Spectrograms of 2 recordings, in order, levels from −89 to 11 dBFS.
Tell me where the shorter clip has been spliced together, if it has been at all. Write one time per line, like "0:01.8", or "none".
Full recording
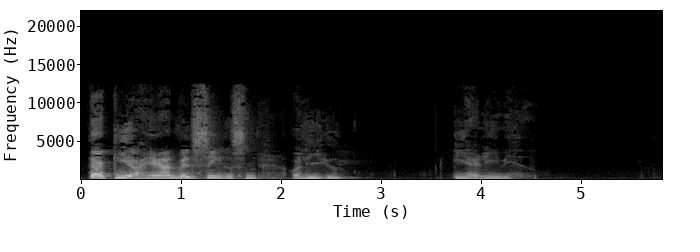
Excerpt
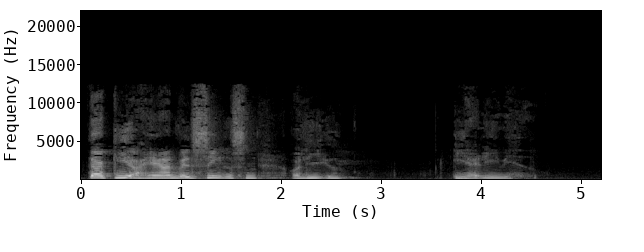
none

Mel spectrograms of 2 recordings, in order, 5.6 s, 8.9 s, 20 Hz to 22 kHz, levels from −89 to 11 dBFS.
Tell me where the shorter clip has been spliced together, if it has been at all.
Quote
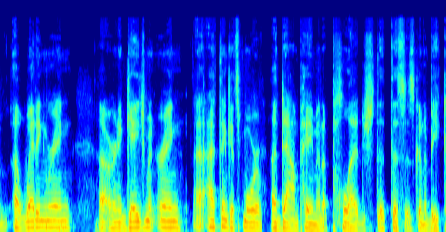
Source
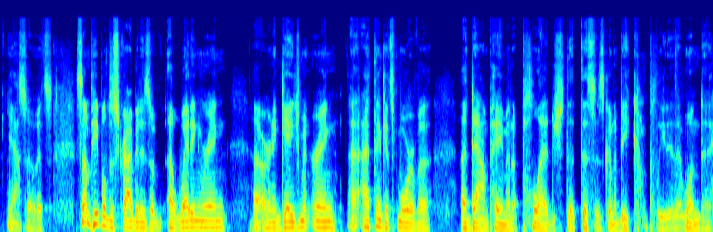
0:03.3

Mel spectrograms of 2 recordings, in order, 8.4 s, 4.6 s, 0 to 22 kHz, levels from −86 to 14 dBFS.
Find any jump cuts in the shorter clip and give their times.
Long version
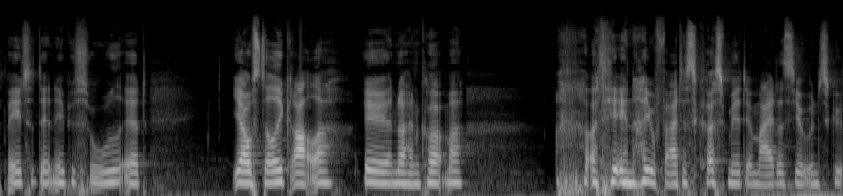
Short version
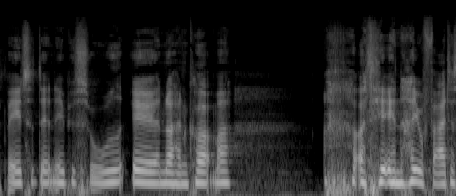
0:01.2

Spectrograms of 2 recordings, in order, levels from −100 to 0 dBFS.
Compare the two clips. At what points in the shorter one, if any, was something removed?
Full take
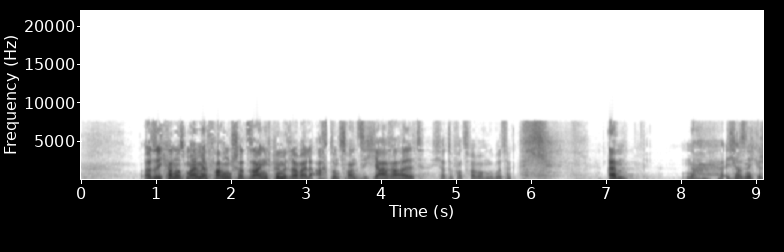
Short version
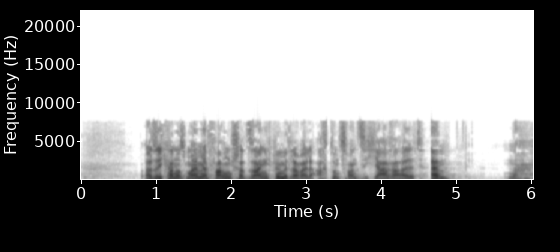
0:04.6

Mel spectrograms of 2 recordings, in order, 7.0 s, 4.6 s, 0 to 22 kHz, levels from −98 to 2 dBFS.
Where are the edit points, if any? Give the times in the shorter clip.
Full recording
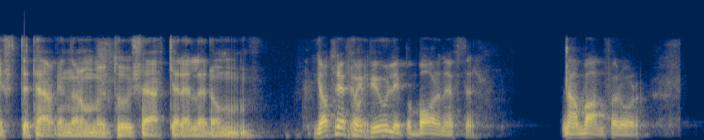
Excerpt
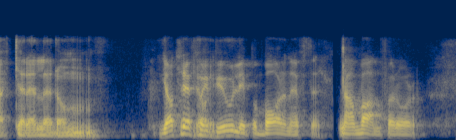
0:03.3

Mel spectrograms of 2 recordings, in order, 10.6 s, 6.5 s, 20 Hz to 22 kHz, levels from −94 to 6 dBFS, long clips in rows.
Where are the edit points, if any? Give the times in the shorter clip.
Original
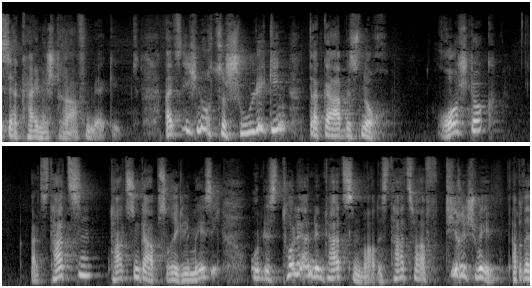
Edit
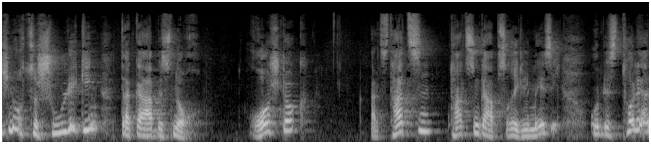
none

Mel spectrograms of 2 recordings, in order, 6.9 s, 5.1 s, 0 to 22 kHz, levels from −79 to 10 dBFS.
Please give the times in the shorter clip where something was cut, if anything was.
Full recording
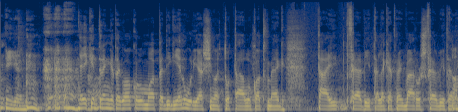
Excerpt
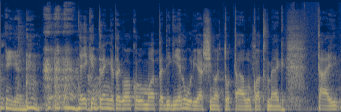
none

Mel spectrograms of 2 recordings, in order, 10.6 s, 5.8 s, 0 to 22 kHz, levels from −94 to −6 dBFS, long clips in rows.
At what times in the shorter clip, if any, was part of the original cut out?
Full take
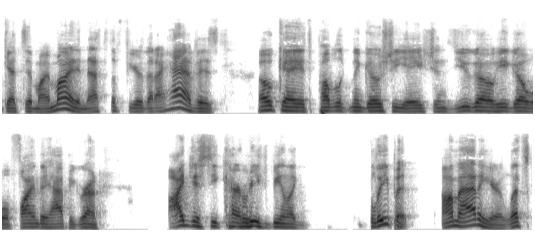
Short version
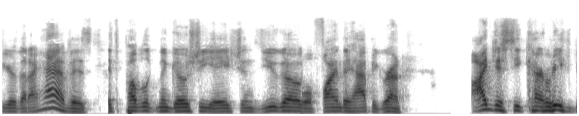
0:01.1
0:03.0

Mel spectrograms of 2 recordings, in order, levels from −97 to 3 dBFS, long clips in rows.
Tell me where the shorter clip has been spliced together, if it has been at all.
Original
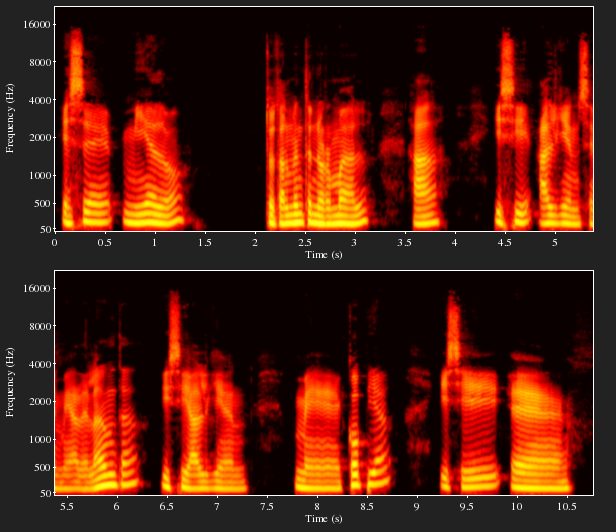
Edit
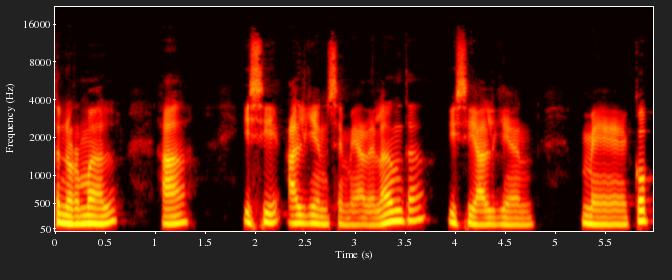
none

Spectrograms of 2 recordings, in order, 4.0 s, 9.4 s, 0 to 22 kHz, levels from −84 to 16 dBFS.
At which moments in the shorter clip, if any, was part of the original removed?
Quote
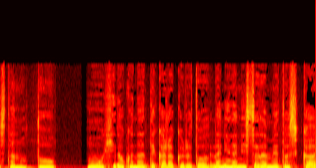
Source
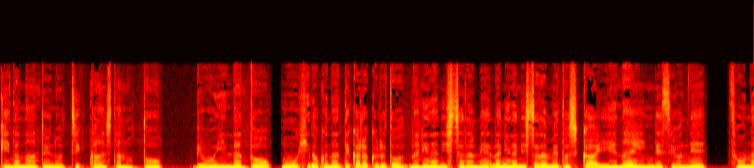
0:01.0
0:02.6

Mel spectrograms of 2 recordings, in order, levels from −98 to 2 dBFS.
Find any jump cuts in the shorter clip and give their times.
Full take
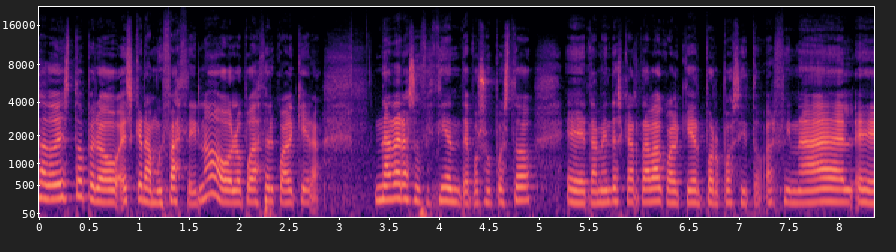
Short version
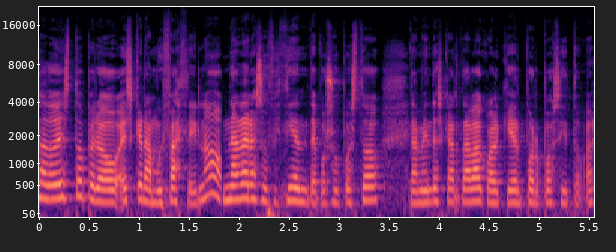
0:01.8
0:03.7

